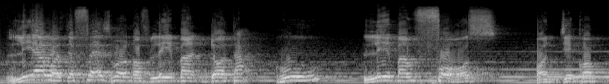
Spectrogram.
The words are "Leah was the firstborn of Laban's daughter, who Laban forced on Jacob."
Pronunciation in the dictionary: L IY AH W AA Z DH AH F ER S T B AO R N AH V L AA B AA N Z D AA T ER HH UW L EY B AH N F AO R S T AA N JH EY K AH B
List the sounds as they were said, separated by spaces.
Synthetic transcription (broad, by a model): L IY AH W AA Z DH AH F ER S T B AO N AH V L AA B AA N D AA T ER HH UW L EY B AH N F AO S AA N JH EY K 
